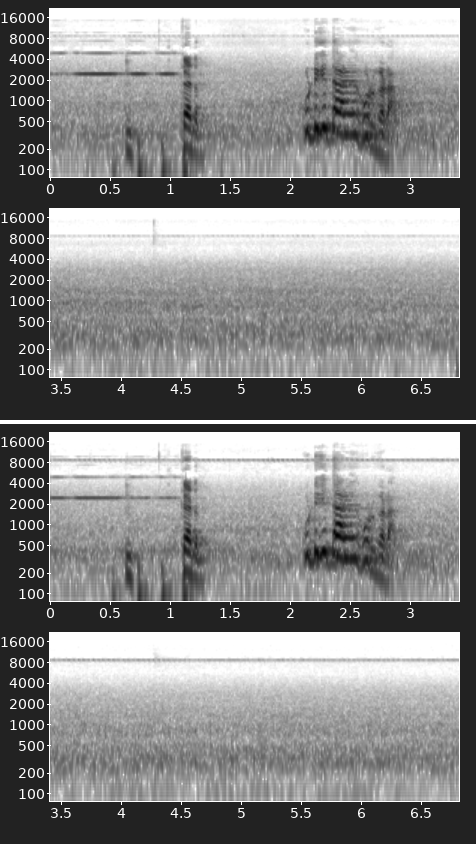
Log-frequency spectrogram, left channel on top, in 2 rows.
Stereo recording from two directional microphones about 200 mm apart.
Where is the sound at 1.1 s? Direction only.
30° right (ahead or behind).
